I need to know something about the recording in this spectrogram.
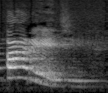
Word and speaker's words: parede: A palavra parede. Parede, ou olha a parede, né? Então, aqui o re é a nossa sílaba mais forte.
